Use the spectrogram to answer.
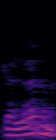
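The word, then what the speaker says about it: Kalamu: Tu prononces Kalam, ça s'écrit K-A-L-A-M-U. Voilà. Kalam. Kalam. Voilà. C'est comme de l'arabe.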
